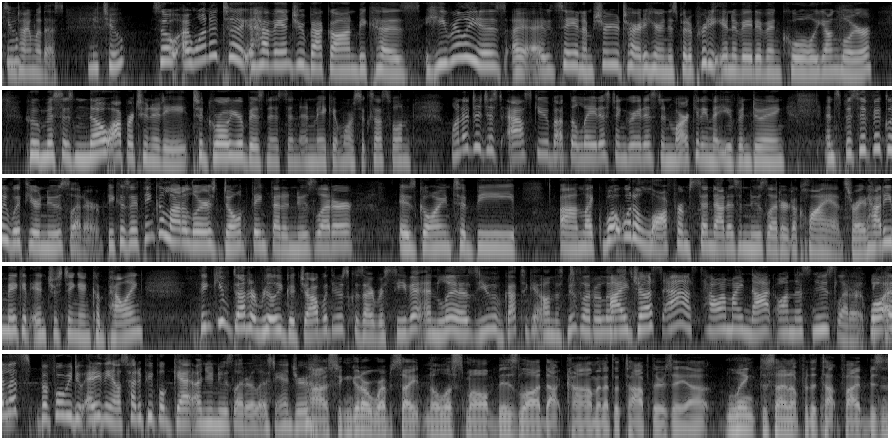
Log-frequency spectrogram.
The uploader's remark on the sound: recorded at the 2017 Clio Cloud Conference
